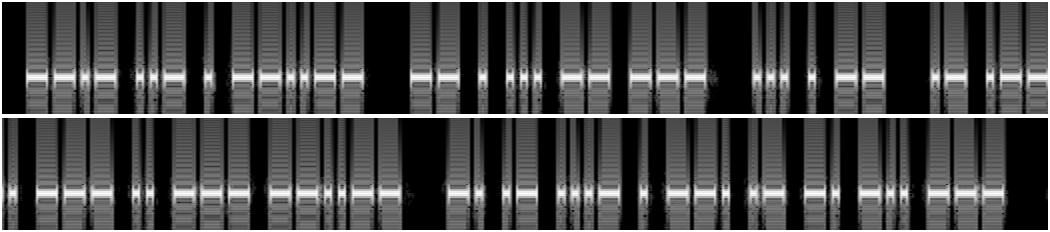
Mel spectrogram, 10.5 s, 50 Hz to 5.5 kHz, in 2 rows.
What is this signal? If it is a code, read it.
Morse code, heard as a keyed tone, about 35 wpm, 800 Hz. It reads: QUE, MESMO SEM APOIO, NAVEGANDO
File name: audios / portugais / portugais texte en clair 1 vitesse 35 mots minutes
